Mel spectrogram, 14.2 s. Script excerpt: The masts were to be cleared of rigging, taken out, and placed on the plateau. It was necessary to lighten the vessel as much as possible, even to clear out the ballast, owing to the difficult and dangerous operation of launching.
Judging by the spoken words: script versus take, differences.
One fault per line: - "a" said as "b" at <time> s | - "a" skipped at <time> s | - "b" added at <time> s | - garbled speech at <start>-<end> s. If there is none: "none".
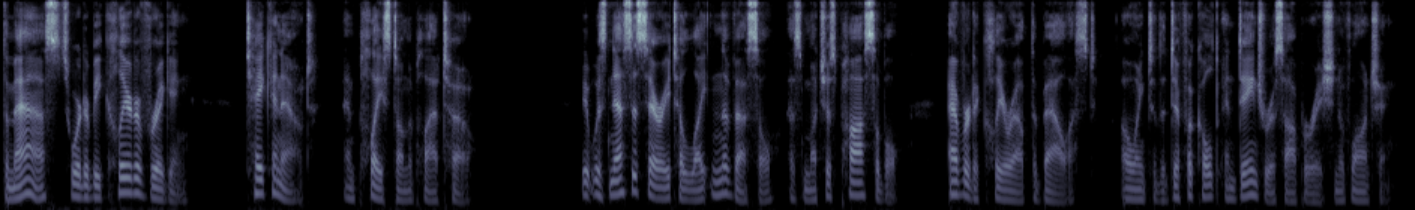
- "even" said as "ever" at 9.5 s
